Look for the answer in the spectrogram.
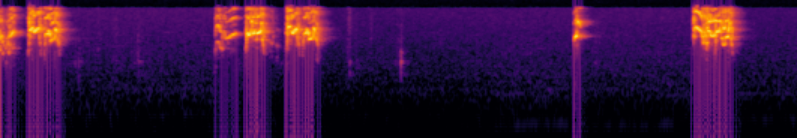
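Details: Rosy-faced lovebird kept as a pet, calm afternoon: harsh, noisy chirps in short bursts, a pair, a triple, a single thin note and a final burst, spaced by silent stretches.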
